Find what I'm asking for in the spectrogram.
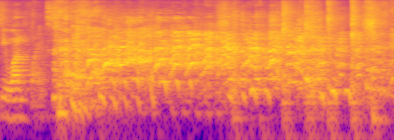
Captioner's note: cheerful laughing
